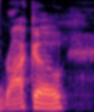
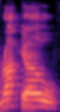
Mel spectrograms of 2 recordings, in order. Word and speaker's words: Rakau: Oh, it's been everything from Raal or Rocco was definitely not Roco. Roku was one, right?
